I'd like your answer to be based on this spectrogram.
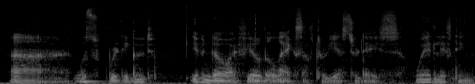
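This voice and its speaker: A man speaks with a Polish accent in a somewhat breathy voice. Audible room echo surrounds him. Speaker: vlogger, amateur runner. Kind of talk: video diary.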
